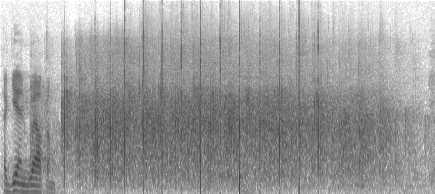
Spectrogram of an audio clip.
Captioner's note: applause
